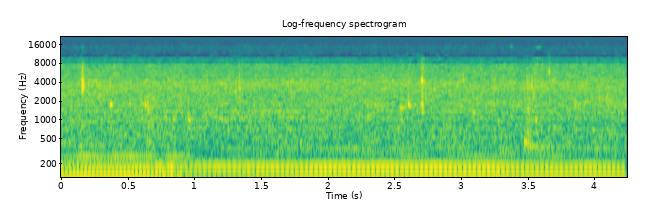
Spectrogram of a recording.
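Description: Slow ambient meditation music carried by a loud, sustained low drone that shifts to a new note about a second in.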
